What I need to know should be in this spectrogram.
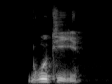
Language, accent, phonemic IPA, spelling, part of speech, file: French, France, /bʁu.tij/, broutille, noun, LL-Q150 (fra)-broutille.wav
- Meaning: trifle (inconsequential thing)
